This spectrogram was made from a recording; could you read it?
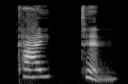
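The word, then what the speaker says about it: chiton: It's a chitin, pronounced chitin.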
